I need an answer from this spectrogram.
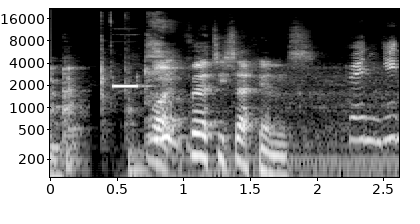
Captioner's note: beep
